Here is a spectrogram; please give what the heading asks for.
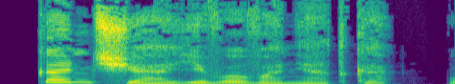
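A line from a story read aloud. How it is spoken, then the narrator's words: Tired mother. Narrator (Russian): устало сказала мать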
